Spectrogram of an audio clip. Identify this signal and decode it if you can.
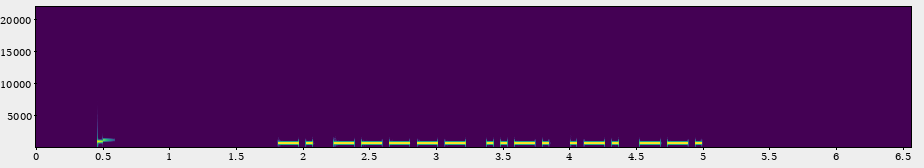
Morse code, heard as a keyed tone, about 22 wpm, 700 Hz. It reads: N0FRG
